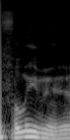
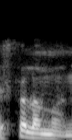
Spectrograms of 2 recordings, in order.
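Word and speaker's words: Philemon: the book of Phil how you pronounce other one I'm used to say fiman is it filon I said yeah filon I just what you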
